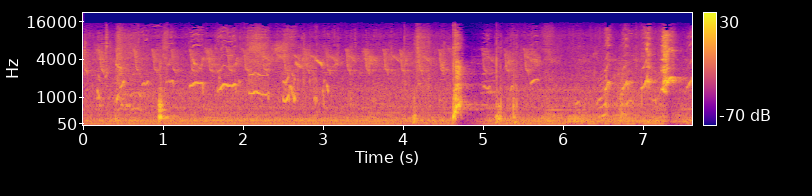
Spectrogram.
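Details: Rescued mother dogs and puppies at feeding time: a busy chorus of high, thin whines and short yips from several animals overlapping, with a few sharper bark-like bursts and background clatter.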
